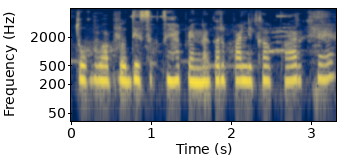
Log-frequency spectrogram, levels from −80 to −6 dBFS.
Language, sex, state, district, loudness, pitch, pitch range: Hindi, female, Uttar Pradesh, Etah, -17 LUFS, 245 Hz, 240-255 Hz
